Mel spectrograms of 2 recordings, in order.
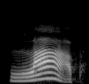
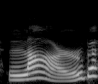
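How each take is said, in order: First: "lab" with a long open vowel and no R; Thai pronunciation. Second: "larb" with an English R; anglicized reading. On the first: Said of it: "in Thai is pronounced lab". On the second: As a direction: say "larb" with the R sounded. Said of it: "So larb in Thai". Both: Shown as a demonstration.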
